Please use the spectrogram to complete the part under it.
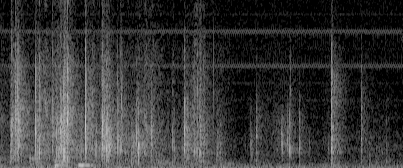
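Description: Paper crinkles as an envelope is opened.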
